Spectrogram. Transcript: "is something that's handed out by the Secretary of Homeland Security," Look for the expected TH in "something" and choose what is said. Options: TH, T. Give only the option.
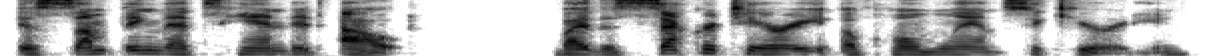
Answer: TH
